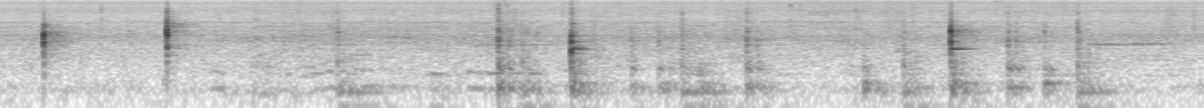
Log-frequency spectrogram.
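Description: Sweet pepper, green chili and red onion sauté in a pan with a soft, steady sizzle, punctuated by sharp clicks and taps as a utensil stirs and scrapes.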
